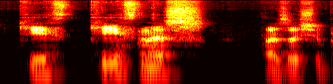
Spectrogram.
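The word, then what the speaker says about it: Caithness: to an area familiar to both of us Kess kiess as I should pronounce it um where Alexander did a lot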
